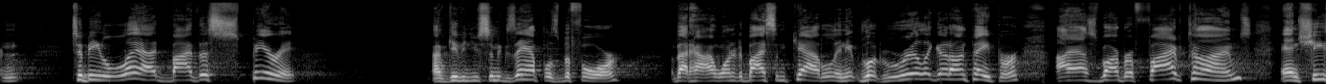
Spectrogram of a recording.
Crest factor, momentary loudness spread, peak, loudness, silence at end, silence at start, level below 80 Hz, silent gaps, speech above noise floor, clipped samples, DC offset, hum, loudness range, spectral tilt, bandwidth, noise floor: 18 dB; 7 LU; -6 dBFS; -24 LUFS; 0 s; 0 s; -86 dBFS; none; 52 dB; under 0.1%; under 0.1%; none; 2 LU; -2.5 dB/octave; 19.5 kHz; -76 dBFS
